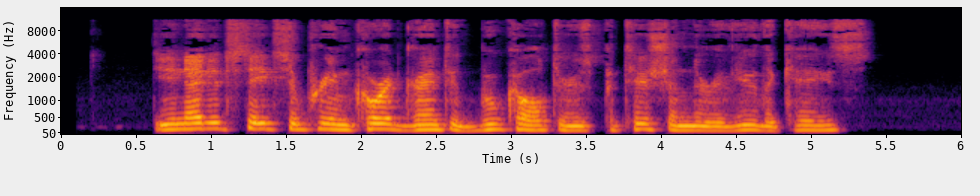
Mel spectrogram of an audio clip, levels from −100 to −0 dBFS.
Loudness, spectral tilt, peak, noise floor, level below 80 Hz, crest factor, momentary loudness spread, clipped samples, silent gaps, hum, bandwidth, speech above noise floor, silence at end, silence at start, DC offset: -22 LUFS; -6 dB/octave; -4 dBFS; -74 dBFS; -68 dBFS; 18 dB; 8 LU; under 0.1%; none; none; 11.5 kHz; 53 dB; 0.65 s; 0.6 s; under 0.1%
